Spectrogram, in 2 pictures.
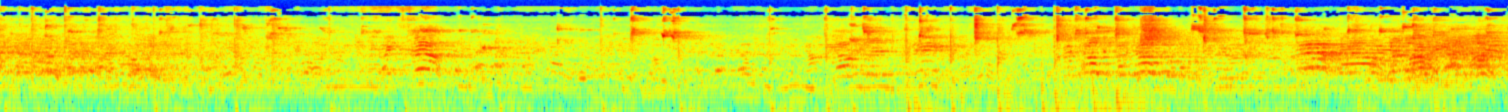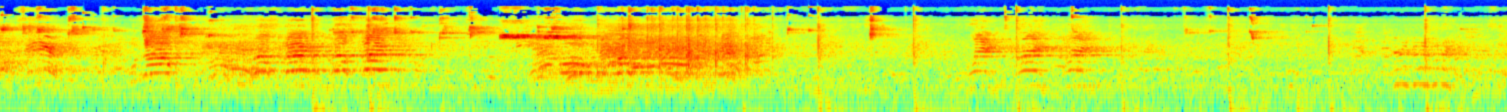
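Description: Basketball being dribbled on a hardwood gym floor during play, repeated bounces echoing in a large gym, over the voices of spectators talking and calling out.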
